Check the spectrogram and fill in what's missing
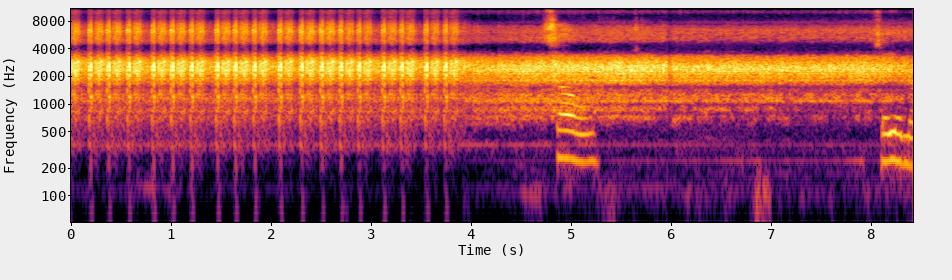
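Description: Builderman's sentry turret in the Roblox game Forsaken fires a rapid, steady burst of crackling shots for about four seconds, followed by a lingering electronic hum and a few short game tones.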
